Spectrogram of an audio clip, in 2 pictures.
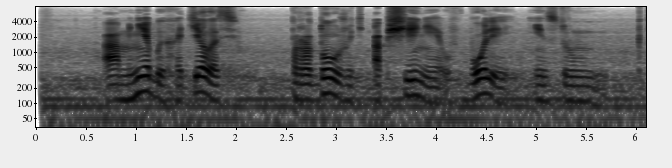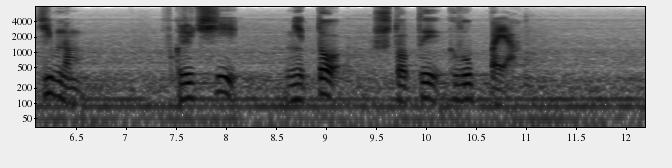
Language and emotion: Russian, positive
